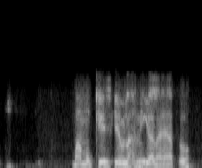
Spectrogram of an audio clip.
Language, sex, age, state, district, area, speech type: Sindhi, male, 45-60, Uttar Pradesh, Lucknow, urban, conversation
